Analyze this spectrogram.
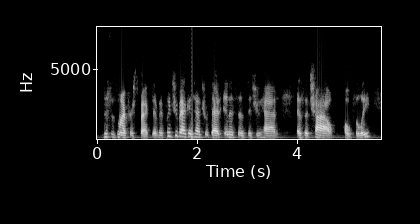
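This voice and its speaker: A woman's plain, everyday voice, fairly low in pitch, with lively intonation and big swings in loudness. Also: fairly quick pace. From US, Detroit. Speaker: spiritual content creator. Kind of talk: casual chat.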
